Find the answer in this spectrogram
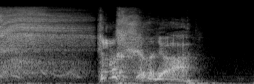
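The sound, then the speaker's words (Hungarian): A single loud sneeze bursts out after a second of breathy hiss, followed by a short voiced trailing sound that fades away. “Kedves egészségedre.”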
